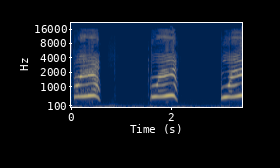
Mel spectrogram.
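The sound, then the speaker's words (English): A voice imitates a shrieking bird three times, each loud, harsh, drawn-out screech lasting about half a second and separated by brief silences in an even rhythm. “But my God, the shrieking and the sounds that the birds make, sometimes I can't get through the whole thing because it's just...”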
